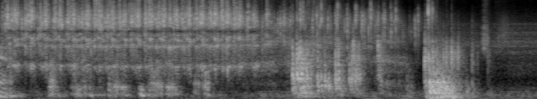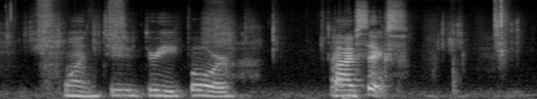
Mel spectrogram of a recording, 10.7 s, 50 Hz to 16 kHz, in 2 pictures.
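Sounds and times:
dice tumbling onto a table: 0:00.4 - 0:04.9
speech: 0:06.5 - 0:07.8, 0:08.7 - 0:09.5.

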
